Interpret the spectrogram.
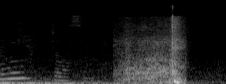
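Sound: door being opened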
